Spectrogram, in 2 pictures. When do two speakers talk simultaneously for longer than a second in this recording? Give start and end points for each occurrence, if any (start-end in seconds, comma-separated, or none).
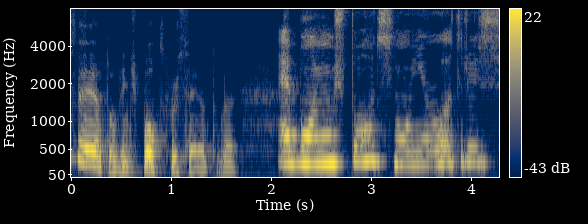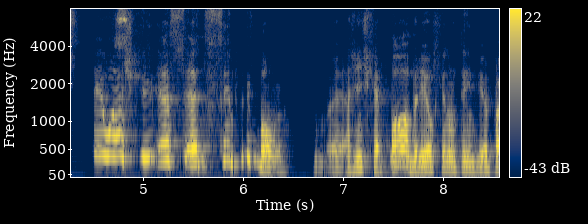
none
